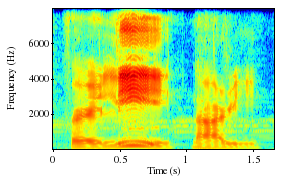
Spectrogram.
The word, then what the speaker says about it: Ferlinari: Starting off with Ferlinari, pronounced as Ferari, they're known for agility, stealth, and independence.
